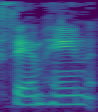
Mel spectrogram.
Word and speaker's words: Samhain: a tradition that they called Samhain, which is spelled like Samhain, Samhain.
